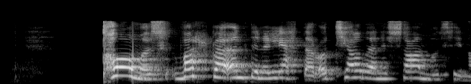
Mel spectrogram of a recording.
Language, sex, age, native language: Icelandic, male, 11, Icelandic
